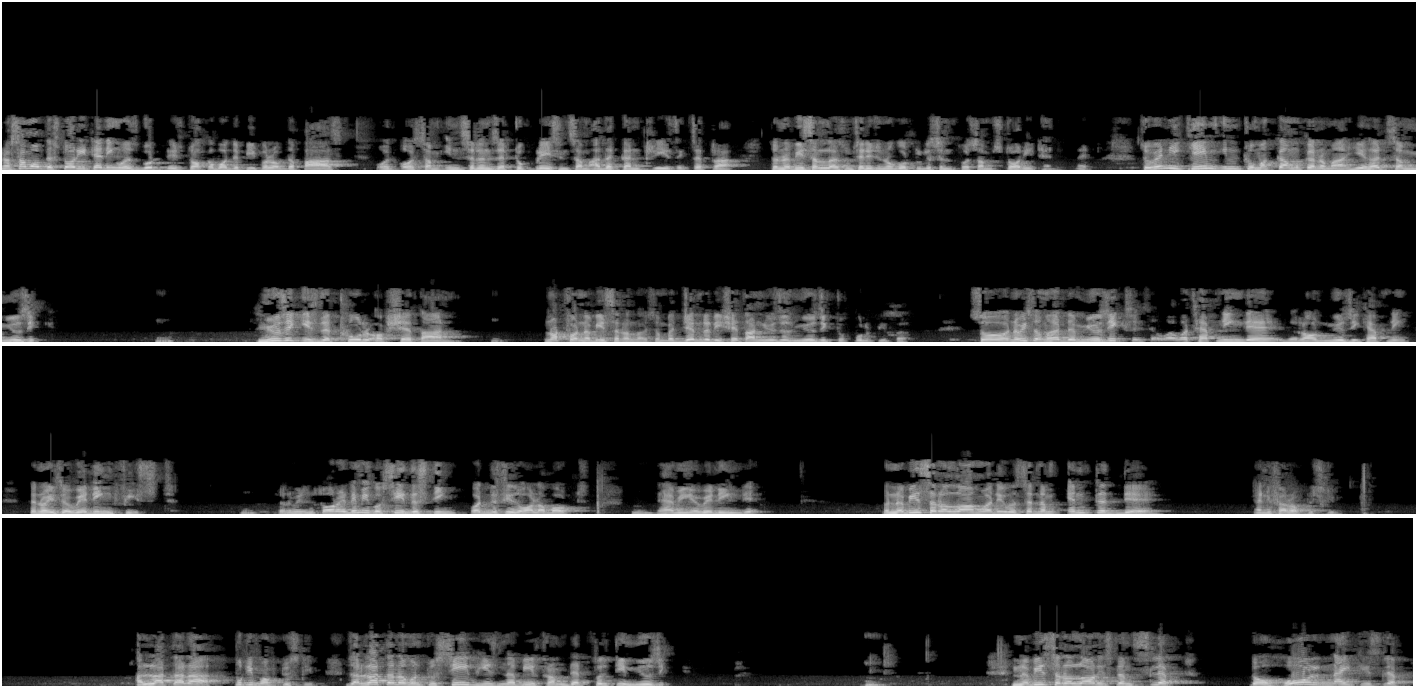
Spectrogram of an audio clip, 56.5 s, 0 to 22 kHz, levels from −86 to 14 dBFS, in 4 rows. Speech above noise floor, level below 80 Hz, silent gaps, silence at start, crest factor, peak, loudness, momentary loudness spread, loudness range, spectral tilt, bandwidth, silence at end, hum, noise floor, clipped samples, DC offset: 55 dB; -58 dBFS; none; 0 s; 14 dB; 0 dBFS; -14 LUFS; 13 LU; 5 LU; -5.5 dB/octave; 7.4 kHz; 0 s; none; -69 dBFS; under 0.1%; under 0.1%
